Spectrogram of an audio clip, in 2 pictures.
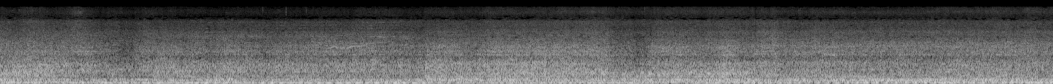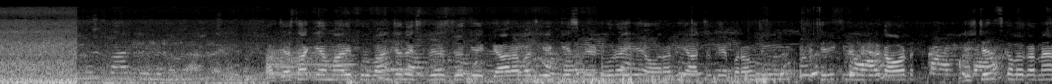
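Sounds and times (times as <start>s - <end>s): train running noise inside coach: 0.0s - 15.2s.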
